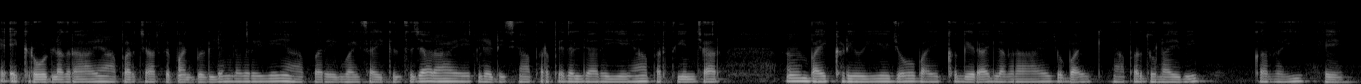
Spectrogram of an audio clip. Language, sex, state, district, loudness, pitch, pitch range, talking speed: Hindi, male, Bihar, Gopalganj, -32 LUFS, 125 Hz, 120-130 Hz, 240 wpm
